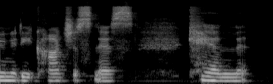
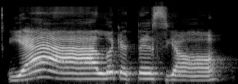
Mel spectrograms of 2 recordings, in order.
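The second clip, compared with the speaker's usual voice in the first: much louder and higher, thrilled at the card; loud, high, real excitement; excited; 6 semitones higher, 8 dB louder, slower than usual. Real, not acted. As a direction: burst out with delight at what you see. Excited at the drawn tarot card.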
